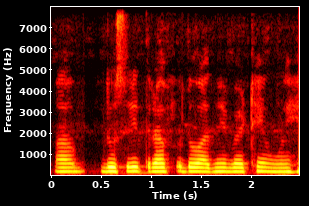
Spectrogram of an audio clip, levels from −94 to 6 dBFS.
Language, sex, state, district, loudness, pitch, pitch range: Hindi, female, Punjab, Fazilka, -16 LUFS, 190 Hz, 185-200 Hz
